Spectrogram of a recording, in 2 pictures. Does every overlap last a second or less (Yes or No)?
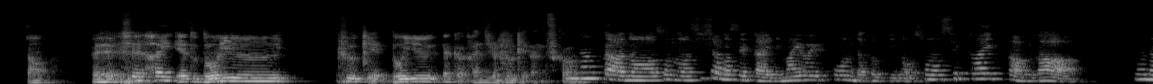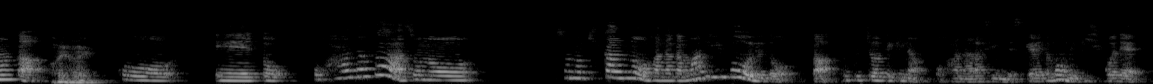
Yes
